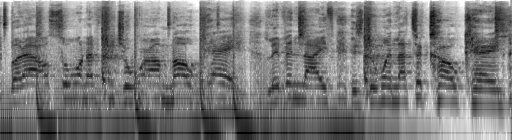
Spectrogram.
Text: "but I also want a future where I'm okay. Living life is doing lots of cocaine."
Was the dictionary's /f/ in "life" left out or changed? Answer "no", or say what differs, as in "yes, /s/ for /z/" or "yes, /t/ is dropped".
no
